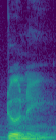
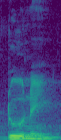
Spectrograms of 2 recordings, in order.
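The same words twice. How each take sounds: The two takes are said the same way.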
